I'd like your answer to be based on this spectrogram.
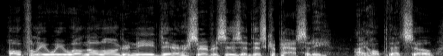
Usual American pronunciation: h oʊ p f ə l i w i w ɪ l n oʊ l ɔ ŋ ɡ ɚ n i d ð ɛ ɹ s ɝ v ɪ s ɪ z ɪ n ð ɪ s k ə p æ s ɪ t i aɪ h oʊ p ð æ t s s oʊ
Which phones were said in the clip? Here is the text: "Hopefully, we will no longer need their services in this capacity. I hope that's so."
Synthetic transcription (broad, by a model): h oʊ p f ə l i w i w ɪ l n oʊ l ɔ ŋ ɡ ɚ n i d ð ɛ ɹ s ɝ v ɪ s ɪ z ɪ n ð ɪ s k ə p æ s ɪ t i aɪ h oʊ p ð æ t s s oʊ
